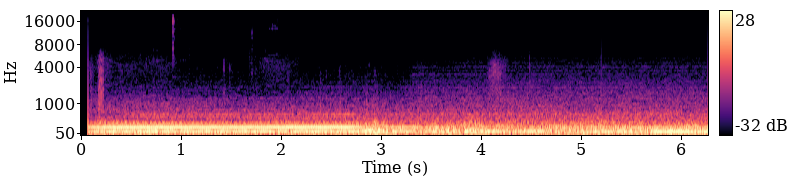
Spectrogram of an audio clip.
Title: Evo X buzzing noise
